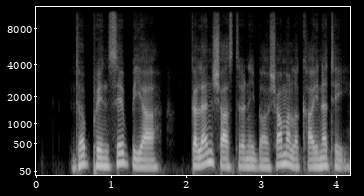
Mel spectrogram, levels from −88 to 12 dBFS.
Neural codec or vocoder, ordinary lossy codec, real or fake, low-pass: codec, 16 kHz in and 24 kHz out, 0.9 kbps, LongCat-Audio-Codec, four codebook decoder; none; fake; 10.8 kHz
